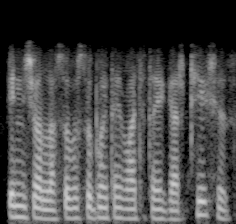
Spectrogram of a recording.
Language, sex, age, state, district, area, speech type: Kashmiri, male, 18-30, Jammu and Kashmir, Bandipora, rural, conversation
